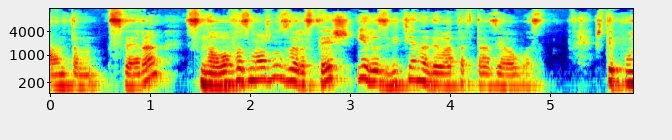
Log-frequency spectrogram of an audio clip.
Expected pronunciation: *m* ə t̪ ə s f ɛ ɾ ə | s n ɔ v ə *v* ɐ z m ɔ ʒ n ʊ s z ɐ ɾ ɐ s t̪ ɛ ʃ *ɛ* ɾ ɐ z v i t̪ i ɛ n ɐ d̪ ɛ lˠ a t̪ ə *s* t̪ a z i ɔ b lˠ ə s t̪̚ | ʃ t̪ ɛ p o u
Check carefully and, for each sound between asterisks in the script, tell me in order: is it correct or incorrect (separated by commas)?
incorrect, correct, incorrect, incorrect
